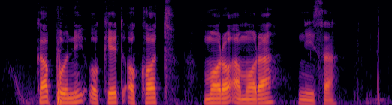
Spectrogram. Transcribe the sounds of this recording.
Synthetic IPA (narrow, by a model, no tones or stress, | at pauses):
kapʰoniʔoketɔkɔt | mɔɾɔʔamɔɾa | ɲisa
